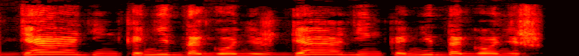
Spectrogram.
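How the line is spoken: Teasing squeak. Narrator (Russian): Буратино дразнясь, запищал

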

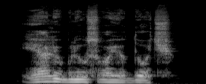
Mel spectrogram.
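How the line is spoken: Quiet. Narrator (Russian): тихо сказал барон

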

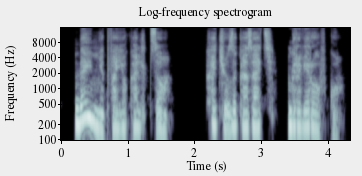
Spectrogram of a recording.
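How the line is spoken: Sniffling, smiling whisper. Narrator (Russian): Шмыгнув носом, Вика улыбнулась и прошептала

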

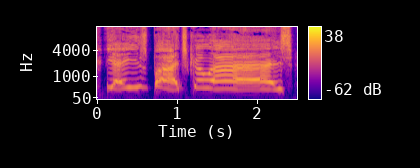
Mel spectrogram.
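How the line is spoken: Siren-like wail. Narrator (Russian): взвыла сиреной

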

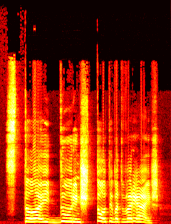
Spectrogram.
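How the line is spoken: Howling. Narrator (Russian): Взвыл изыскатель

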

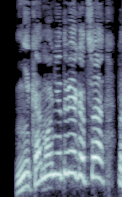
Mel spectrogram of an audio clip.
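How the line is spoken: Shout. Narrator (Russian): прокричал Смит

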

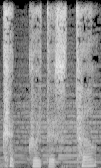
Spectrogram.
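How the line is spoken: Silly giggle. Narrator (Russian): Она глуповато хихикнула

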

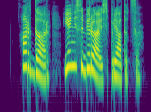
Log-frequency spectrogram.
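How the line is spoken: Calm voice. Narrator (Russian): сказала спокойно

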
